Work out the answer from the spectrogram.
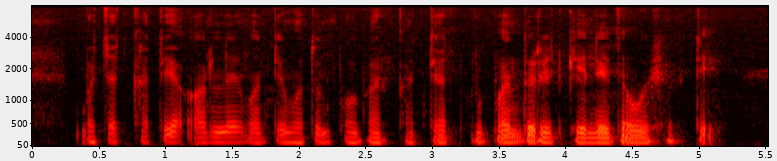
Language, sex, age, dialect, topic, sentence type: Marathi, male, 18-24, Varhadi, banking, statement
